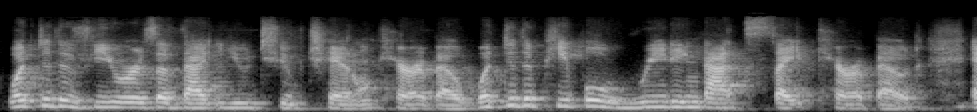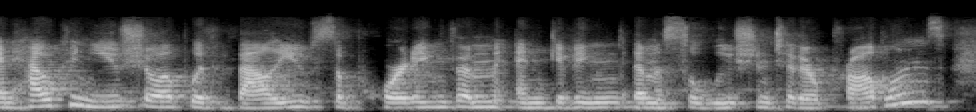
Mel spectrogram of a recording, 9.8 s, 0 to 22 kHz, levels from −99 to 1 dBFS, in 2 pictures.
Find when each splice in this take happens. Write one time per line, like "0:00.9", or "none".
none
